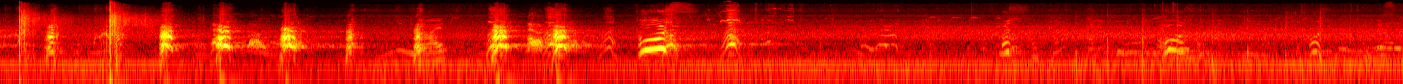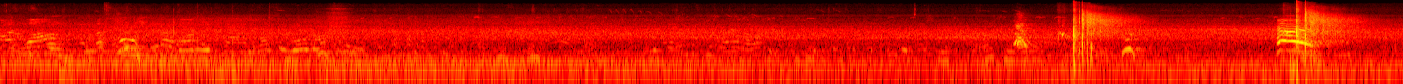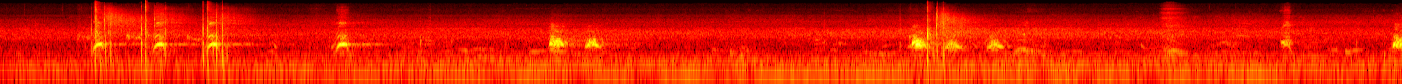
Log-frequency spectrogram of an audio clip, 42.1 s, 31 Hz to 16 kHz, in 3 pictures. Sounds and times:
Speech: 13.0s - 24.5s.

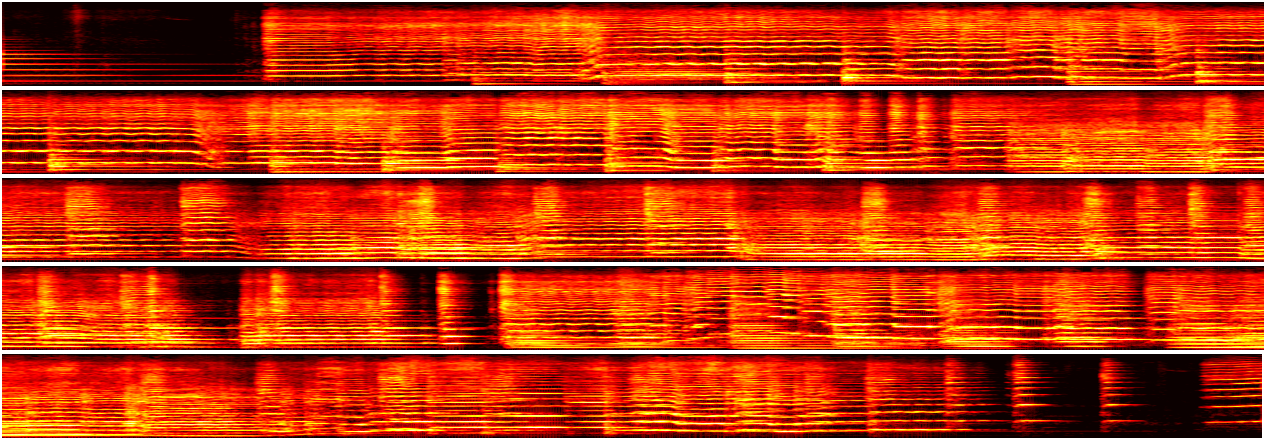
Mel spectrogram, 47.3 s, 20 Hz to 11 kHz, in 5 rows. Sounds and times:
Cello: 0.0s - 47.3s
Violin, fiddle: 1.8s - 47.3s.

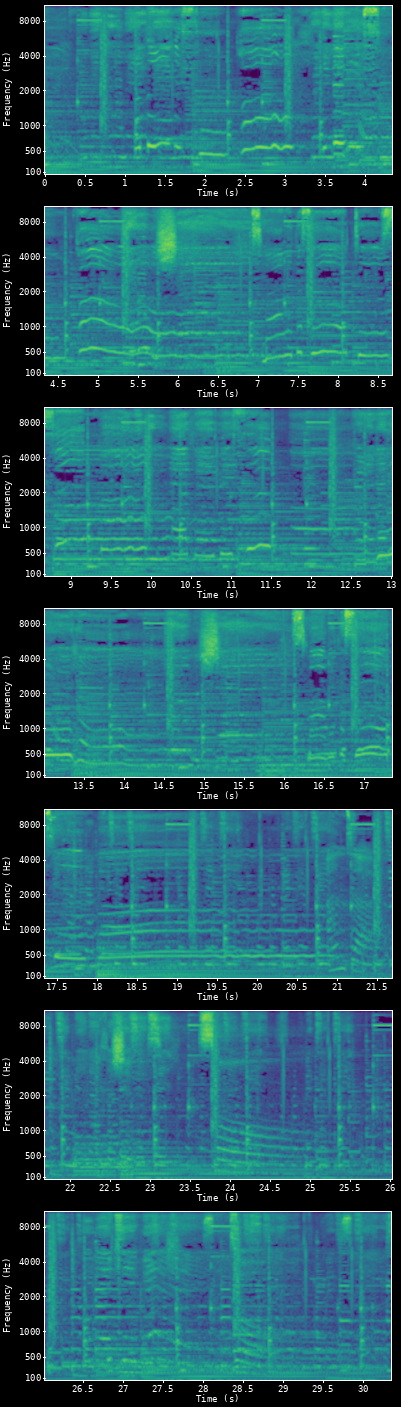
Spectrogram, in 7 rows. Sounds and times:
Music: 0.0s - 30.3s.

